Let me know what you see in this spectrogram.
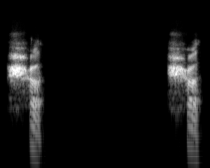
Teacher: very strong sound from the middle of the throat, Ha, and with the fatha, it's just going to be Ha, Ha.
